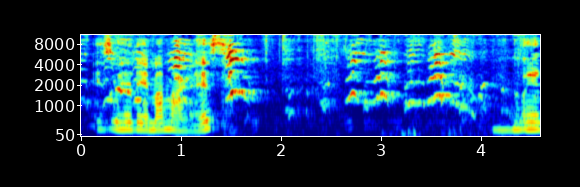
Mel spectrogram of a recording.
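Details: Dalmatian puppies at seventeen days old, several whining together: drawn-out, steady high whimpers that bend upward at the ends, overlapping squeals and short yelps, with human voices murmuring in a small indoor room.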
